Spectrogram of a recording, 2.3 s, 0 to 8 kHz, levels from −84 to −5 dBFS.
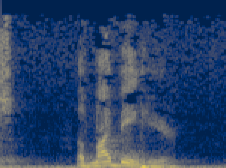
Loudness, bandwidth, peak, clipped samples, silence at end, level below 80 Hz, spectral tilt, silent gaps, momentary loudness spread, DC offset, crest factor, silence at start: -26 LUFS; 7.6 kHz; -10 dBFS; under 0.1%; 0.05 s; -34 dBFS; -6 dB/octave; none; 21 LU; under 0.1%; 18 dB; 0 s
